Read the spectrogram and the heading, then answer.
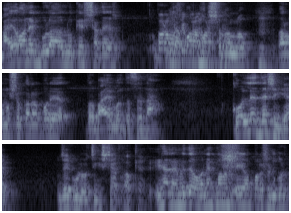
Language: English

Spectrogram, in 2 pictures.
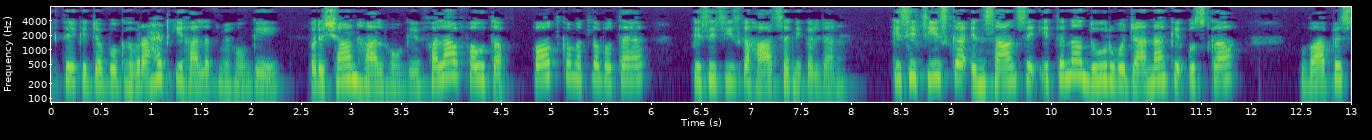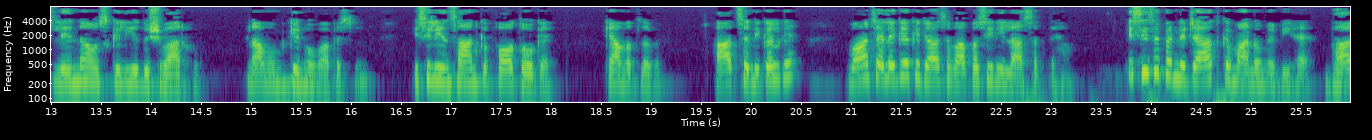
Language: Urdu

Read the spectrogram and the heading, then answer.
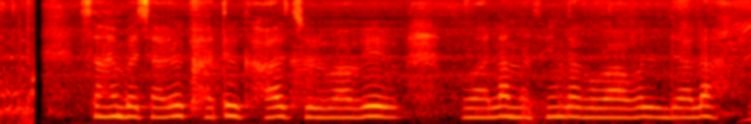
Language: Bhojpuri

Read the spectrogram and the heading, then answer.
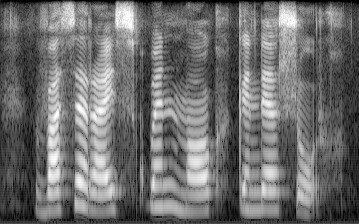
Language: Afrikaans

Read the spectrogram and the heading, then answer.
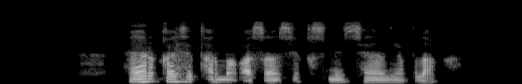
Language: Uyghur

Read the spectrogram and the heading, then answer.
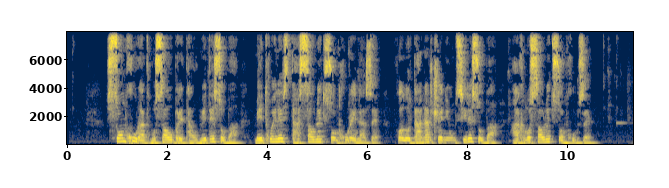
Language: Georgian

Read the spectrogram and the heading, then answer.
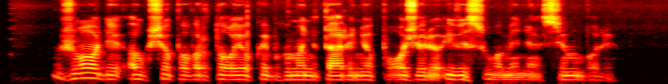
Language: Lithuanian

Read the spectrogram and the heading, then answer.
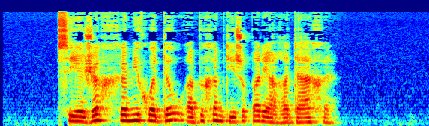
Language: Kabardian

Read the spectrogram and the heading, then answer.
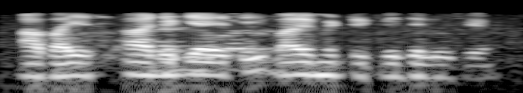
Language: Gujarati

